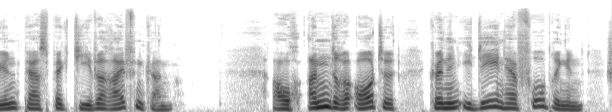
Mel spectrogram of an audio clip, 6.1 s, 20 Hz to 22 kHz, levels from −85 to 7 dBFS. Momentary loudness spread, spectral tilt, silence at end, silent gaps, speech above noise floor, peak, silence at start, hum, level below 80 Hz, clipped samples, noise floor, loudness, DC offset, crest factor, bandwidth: 12 LU; -8 dB/octave; 0 s; none; 47 dB; -2 dBFS; 0 s; none; -56 dBFS; under 0.1%; -64 dBFS; -18 LUFS; under 0.1%; 16 dB; 14.5 kHz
